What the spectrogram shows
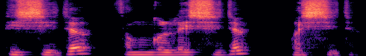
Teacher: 기본형에 ES가 붙은 경우에는 is라고 발음합니다.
